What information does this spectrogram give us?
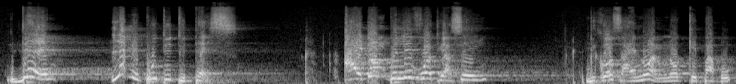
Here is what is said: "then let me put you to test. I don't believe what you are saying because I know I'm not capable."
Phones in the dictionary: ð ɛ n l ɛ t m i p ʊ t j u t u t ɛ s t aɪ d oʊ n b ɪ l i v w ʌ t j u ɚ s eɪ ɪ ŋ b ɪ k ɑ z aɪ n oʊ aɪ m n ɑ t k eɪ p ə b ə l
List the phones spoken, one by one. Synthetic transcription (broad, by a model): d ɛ l ɛ t m i p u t j u t u t ɛ s t aɪ d oʊ n b ɪ l i v w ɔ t j u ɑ s eɪ ɪ ŋ b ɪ k ɑ s aɪ n oʊ aɪ m n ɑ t k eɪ p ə b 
